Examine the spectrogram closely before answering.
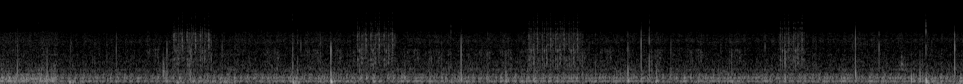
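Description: Rain patters steadily on umbrellas outdoors.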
